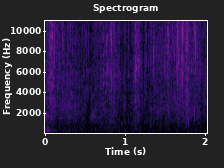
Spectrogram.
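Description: Rustling and crinkling of a fabric garment tote bag being handled, as an irregular soft noise with no voice over it.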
